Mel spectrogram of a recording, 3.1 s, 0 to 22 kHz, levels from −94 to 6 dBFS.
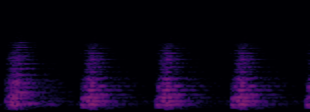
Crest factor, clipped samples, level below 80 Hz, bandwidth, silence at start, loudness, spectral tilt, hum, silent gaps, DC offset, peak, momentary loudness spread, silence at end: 18 dB; under 0.1%; under -90 dBFS; 7.6 kHz; 0.05 s; -59 LUFS; -2.5 dB/octave; none; none; under 0.1%; -42 dBFS; 7 LU; 0 s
